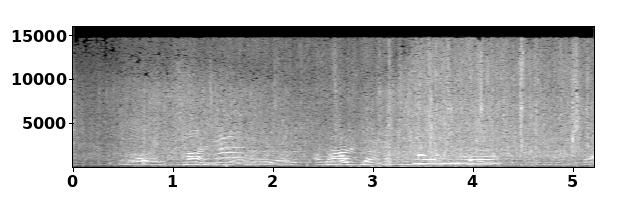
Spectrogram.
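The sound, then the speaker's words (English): A steady wash of very clean running spring water, which villagers collect in containers to drink, flows continuously beneath a person talking, the watery hiss filling the background throughout. “It's very, very clean water. It's the best quality you have.”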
